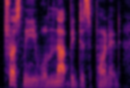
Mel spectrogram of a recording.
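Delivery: usual speaking voice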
